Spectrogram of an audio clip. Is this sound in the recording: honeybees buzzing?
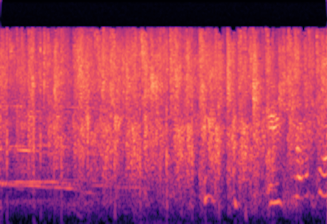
no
